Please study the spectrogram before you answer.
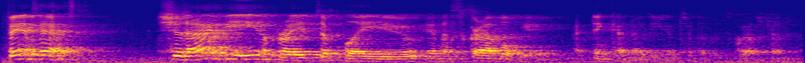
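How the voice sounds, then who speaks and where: A man's voice: medium pitch, wildly swooping pitch, fairly quick, a bit bright. A man hosting a casual, informal interview in a playful way. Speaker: interviewer, host. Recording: very echoey, distant, dull sound, faint noise.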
